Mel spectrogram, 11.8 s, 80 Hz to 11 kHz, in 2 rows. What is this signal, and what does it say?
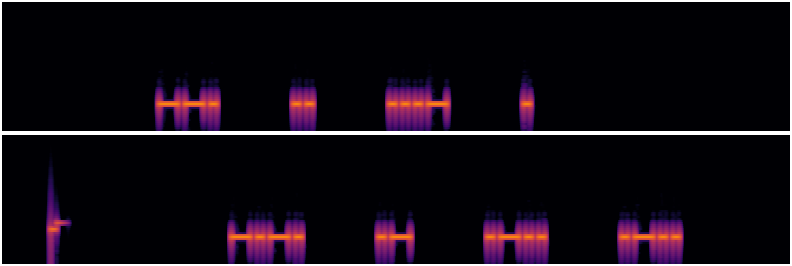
Morse code, heard as a keyed tone, about 25 wpm, spaced as for 12 wpm, 700 Hz. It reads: GIVE CALL
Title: 4x Character Spacing - Top 200 Words - 25wpm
